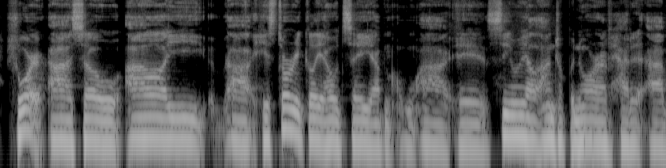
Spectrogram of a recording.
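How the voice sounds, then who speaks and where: Low-voiced Argentine man, halting interview guest. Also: a little mellow, dry recording, clean studio sound. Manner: halting, many fillers and restarts. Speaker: guest, tech founder. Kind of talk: casual interview chat.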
